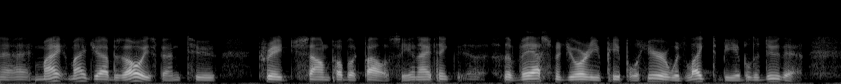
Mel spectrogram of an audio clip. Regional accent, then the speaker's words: Chicago, Illinois, United States; I know I grew up in Chicago, so there was no debate about if you were going to run for office in Chicago, you'd be a Democrat.

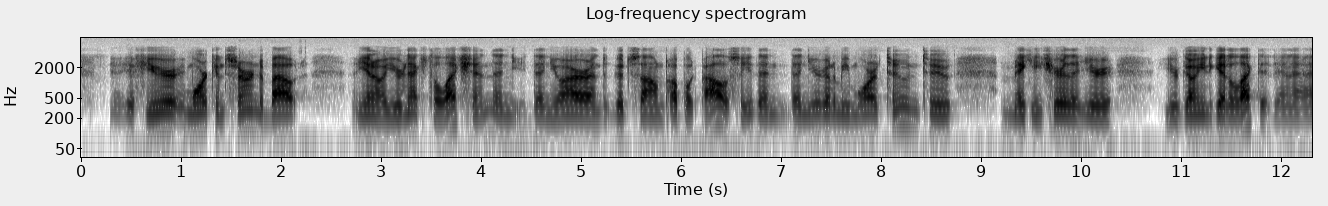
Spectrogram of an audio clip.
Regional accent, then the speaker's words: Chicago, Illinois, United States; I know I grew up in Chicago, so there was no debate about if you were going to run for office in Chicago, you'd be a Democrat.

